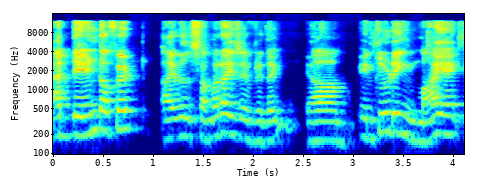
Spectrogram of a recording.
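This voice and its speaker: A high-pitched man speaks with ordinary pitch variation. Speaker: presenter. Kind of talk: lecture introduction. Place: meeting room. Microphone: webcam.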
